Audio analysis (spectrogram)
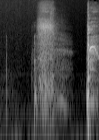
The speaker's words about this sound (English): Ooh, excuse me. Edit that cough out.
